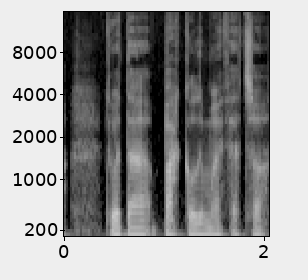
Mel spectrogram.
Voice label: "bagl", Welsh

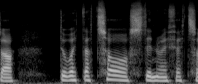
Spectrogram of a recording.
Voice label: "tost", Welsh

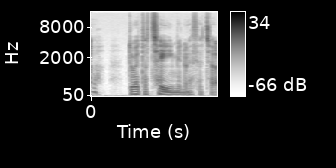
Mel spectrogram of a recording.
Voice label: "teim" Welsh

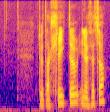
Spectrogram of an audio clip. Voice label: "lleidr" Welsh

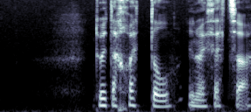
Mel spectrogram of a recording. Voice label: "chwedl" Welsh

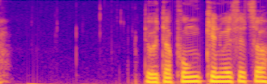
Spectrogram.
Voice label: "pwnc", Welsh

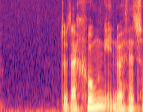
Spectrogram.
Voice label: "rhwng", Welsh

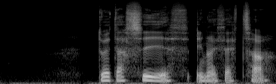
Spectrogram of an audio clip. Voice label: "syth", Welsh

